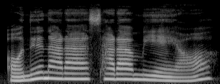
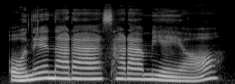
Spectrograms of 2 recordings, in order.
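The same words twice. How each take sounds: The two takes are said the same way.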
